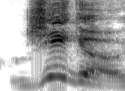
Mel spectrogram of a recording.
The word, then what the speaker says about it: Gigot: Gigo, excuse me. Gigo. As portrayed by Jackie Gleason. See photos. In the 1962 major motion picture. That's what it says here. Very good. And that's Gigot is the way that's spelled.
